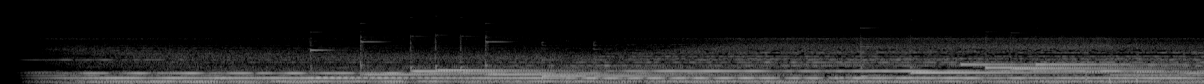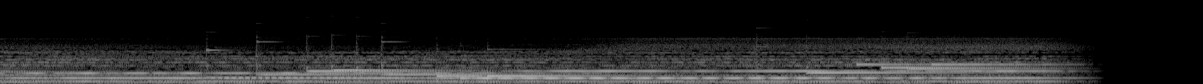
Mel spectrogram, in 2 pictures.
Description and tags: Spooky Music
A short scary music box background track.
horror, scary, spook, child, toy, box, background, bell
